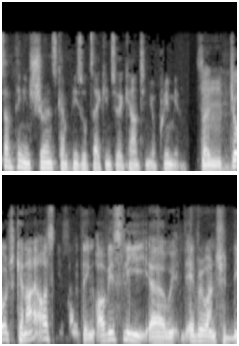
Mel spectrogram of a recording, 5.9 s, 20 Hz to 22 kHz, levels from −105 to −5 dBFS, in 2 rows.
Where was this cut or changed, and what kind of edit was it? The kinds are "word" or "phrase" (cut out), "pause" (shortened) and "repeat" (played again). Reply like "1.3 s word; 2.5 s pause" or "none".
2.3 s pause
